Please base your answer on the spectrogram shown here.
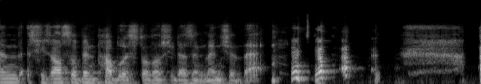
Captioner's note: laughs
